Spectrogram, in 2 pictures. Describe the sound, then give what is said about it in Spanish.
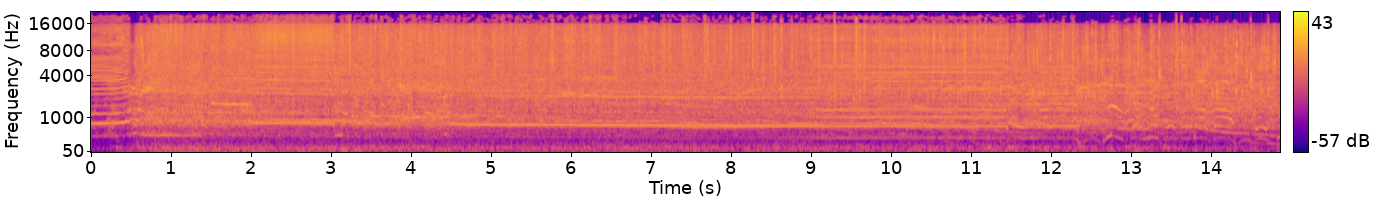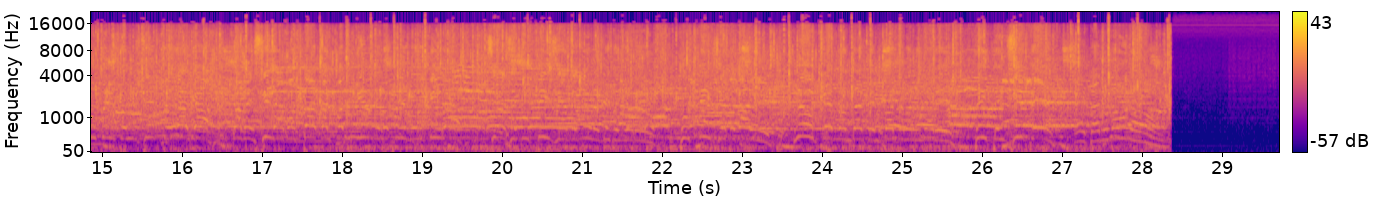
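A huge crowd in a nearly full football stadium roars and cheers nonstop after a corner-kick cross and header, a loud, dense wall of shouting and yelling that swells in waves for nearly thirty seconds before cutting off abruptly. “El relato se pierde por el público, allí es impresionante, ¿eh?”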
